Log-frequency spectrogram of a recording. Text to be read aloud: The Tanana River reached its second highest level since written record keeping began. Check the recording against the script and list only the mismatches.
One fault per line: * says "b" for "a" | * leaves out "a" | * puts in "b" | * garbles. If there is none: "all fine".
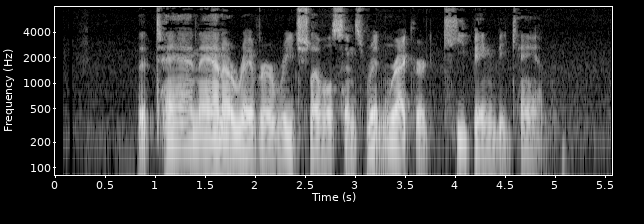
* leaves out "its second highest"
